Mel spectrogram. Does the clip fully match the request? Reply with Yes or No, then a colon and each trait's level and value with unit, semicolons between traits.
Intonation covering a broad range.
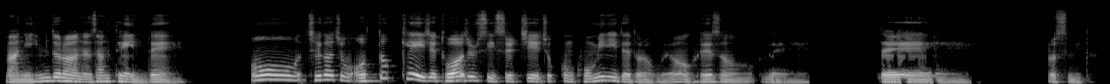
Yes: wide, 7.7 semitones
